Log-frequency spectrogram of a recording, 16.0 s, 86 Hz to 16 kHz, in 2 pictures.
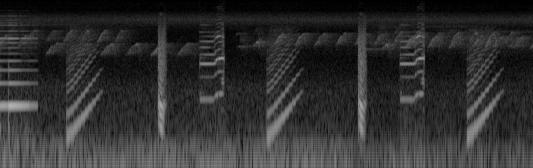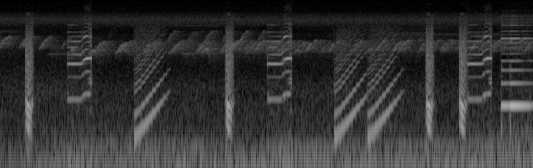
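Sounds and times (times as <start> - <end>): electronic alarm swoops and beeps: 0.0 - 1.6, 2.4 - 3.4, 4.0 - 4.6, 5.4 - 6.4, 7.0 - 7.6, 8.4 - 9.4, 10.0 - 10.6, 11.4 - 12.4, 13.0 - 16.0.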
